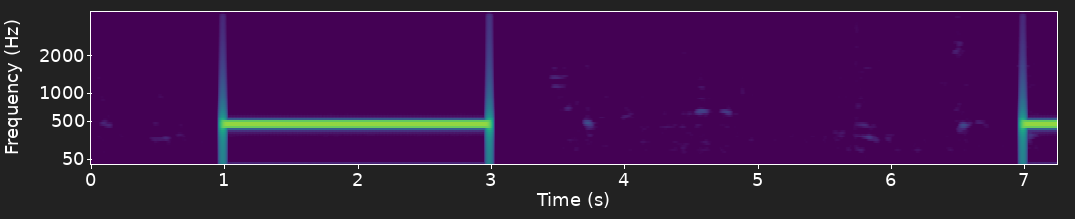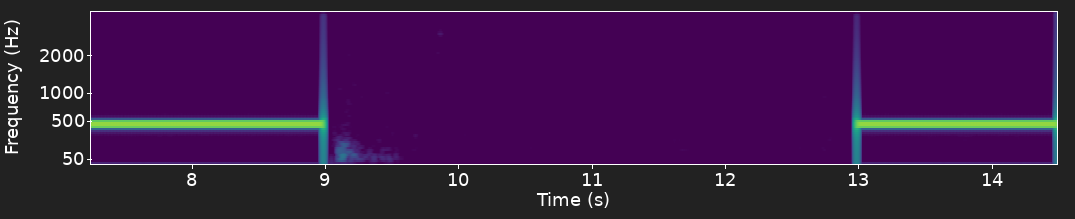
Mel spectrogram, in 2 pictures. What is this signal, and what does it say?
Ringback tone (North America), 440 + 480 Hz.
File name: CENTRAL MAERSK / out gabrielle.melendez - .48138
